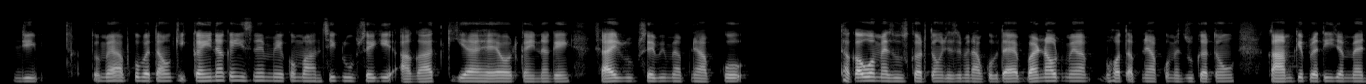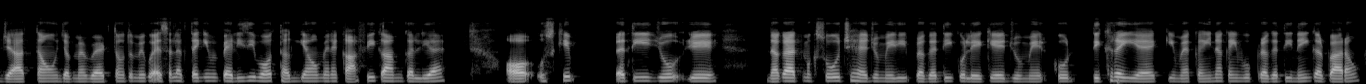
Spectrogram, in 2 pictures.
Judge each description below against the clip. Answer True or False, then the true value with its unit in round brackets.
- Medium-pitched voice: True (150 Hz)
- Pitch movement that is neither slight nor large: False (2.0 semitones)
